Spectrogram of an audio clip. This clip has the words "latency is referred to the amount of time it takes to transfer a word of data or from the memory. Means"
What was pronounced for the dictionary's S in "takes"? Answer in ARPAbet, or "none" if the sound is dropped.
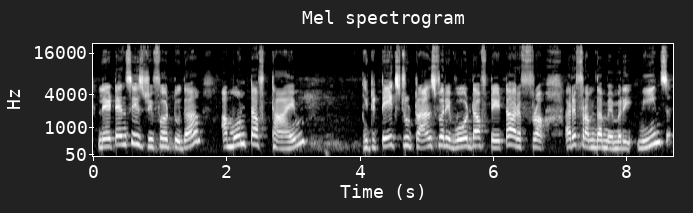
S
